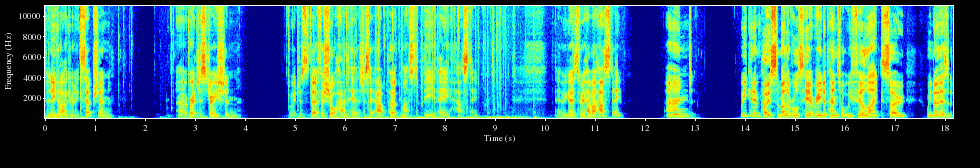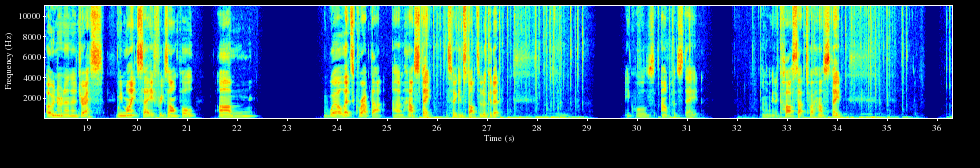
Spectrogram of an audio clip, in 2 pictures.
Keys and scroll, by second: 0.8 Return, 31.1 Return.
